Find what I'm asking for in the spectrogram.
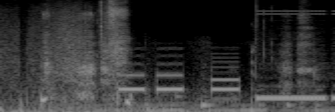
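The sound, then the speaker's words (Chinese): A telephone keypad being dialed: a quick run of short beeping touch tones followed by a longer steady tone, fairly quiet. “对，电话，对，电话。”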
